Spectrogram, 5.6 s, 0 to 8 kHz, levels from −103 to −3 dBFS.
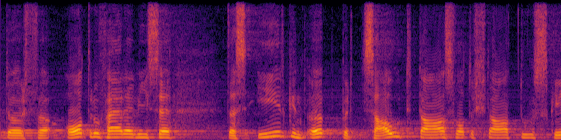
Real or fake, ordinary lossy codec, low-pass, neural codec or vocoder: real; none; none; none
